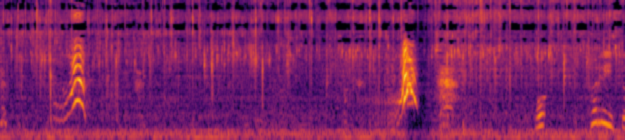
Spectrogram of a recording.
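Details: Pomeranian loudly barking at its dad to demand meat: short sharp yapping barks, one early, a strong one near four seconds, then quick rising yips toward the end, with a person talking to the dog in Korean.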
